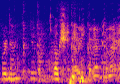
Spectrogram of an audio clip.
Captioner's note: laughs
